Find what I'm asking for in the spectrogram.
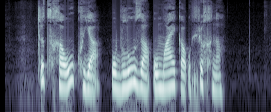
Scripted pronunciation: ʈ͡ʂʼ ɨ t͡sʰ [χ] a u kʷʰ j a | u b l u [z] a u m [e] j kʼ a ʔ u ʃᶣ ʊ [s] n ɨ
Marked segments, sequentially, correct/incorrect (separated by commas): correct, correct, incorrect, incorrect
